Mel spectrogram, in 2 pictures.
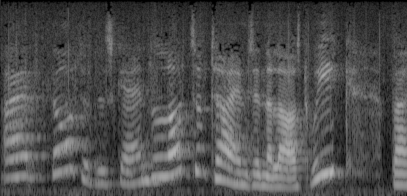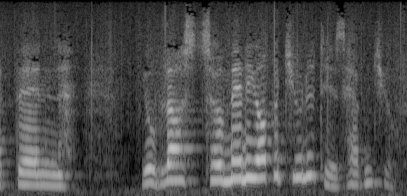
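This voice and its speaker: A wry, teasing accomplice. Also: female voice, fairly high pitch, sing-song, moderate pace, dark tone. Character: wry, conspiratorial young woman accomplice. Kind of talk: 1940s radio acting. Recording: dull lo-fi old radio recording.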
